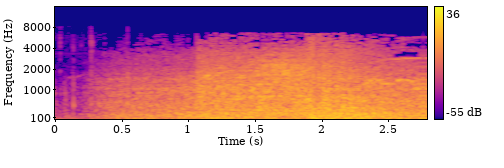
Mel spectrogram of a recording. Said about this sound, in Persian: انفجارهایی که شامگاه دهم تیر دو سال پیش شمال تهران را لرزاند، آتش سوزی در مرکز جراحی محدود سینا مهر شمیران، حریقی هولناک که با انفجار کپسول‌های اکسیژن و هلیوم همراه شد و 19 نفر را به کام مرگ کشید.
